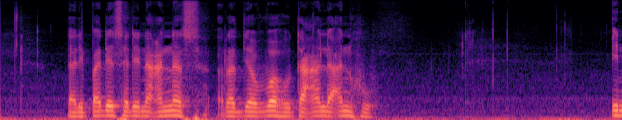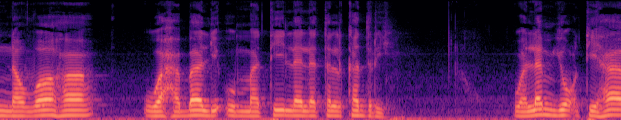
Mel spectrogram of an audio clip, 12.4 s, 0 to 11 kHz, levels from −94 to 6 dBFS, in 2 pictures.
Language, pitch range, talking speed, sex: Malay, 90-145 Hz, 70 wpm, male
